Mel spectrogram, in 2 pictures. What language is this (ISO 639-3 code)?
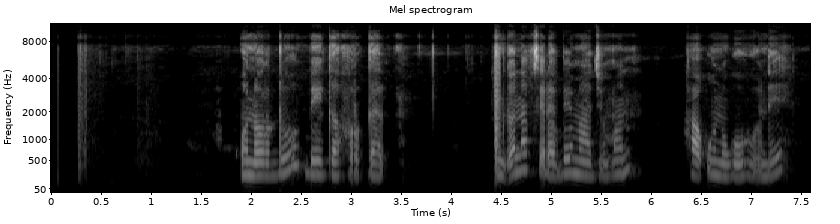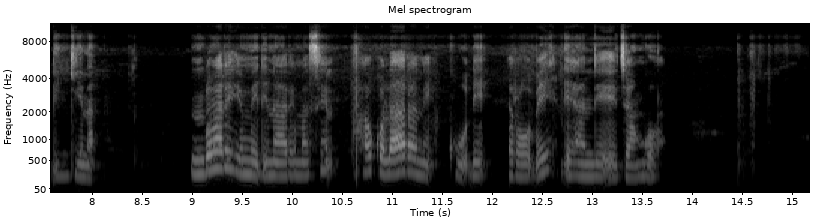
ful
